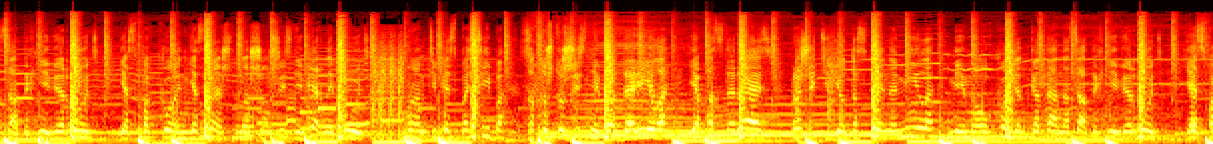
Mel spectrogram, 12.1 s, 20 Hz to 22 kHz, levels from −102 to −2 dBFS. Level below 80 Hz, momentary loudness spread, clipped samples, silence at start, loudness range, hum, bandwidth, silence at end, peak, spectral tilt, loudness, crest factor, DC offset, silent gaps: -14 dBFS; 6 LU; 0.4%; 0 s; 2 LU; none; 16 kHz; 0 s; 0 dBFS; -5.5 dB/octave; -12 LUFS; 10 dB; under 0.1%; none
